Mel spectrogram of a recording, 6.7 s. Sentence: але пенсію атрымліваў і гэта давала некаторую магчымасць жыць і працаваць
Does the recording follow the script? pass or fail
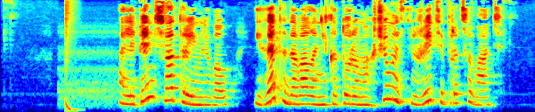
pass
